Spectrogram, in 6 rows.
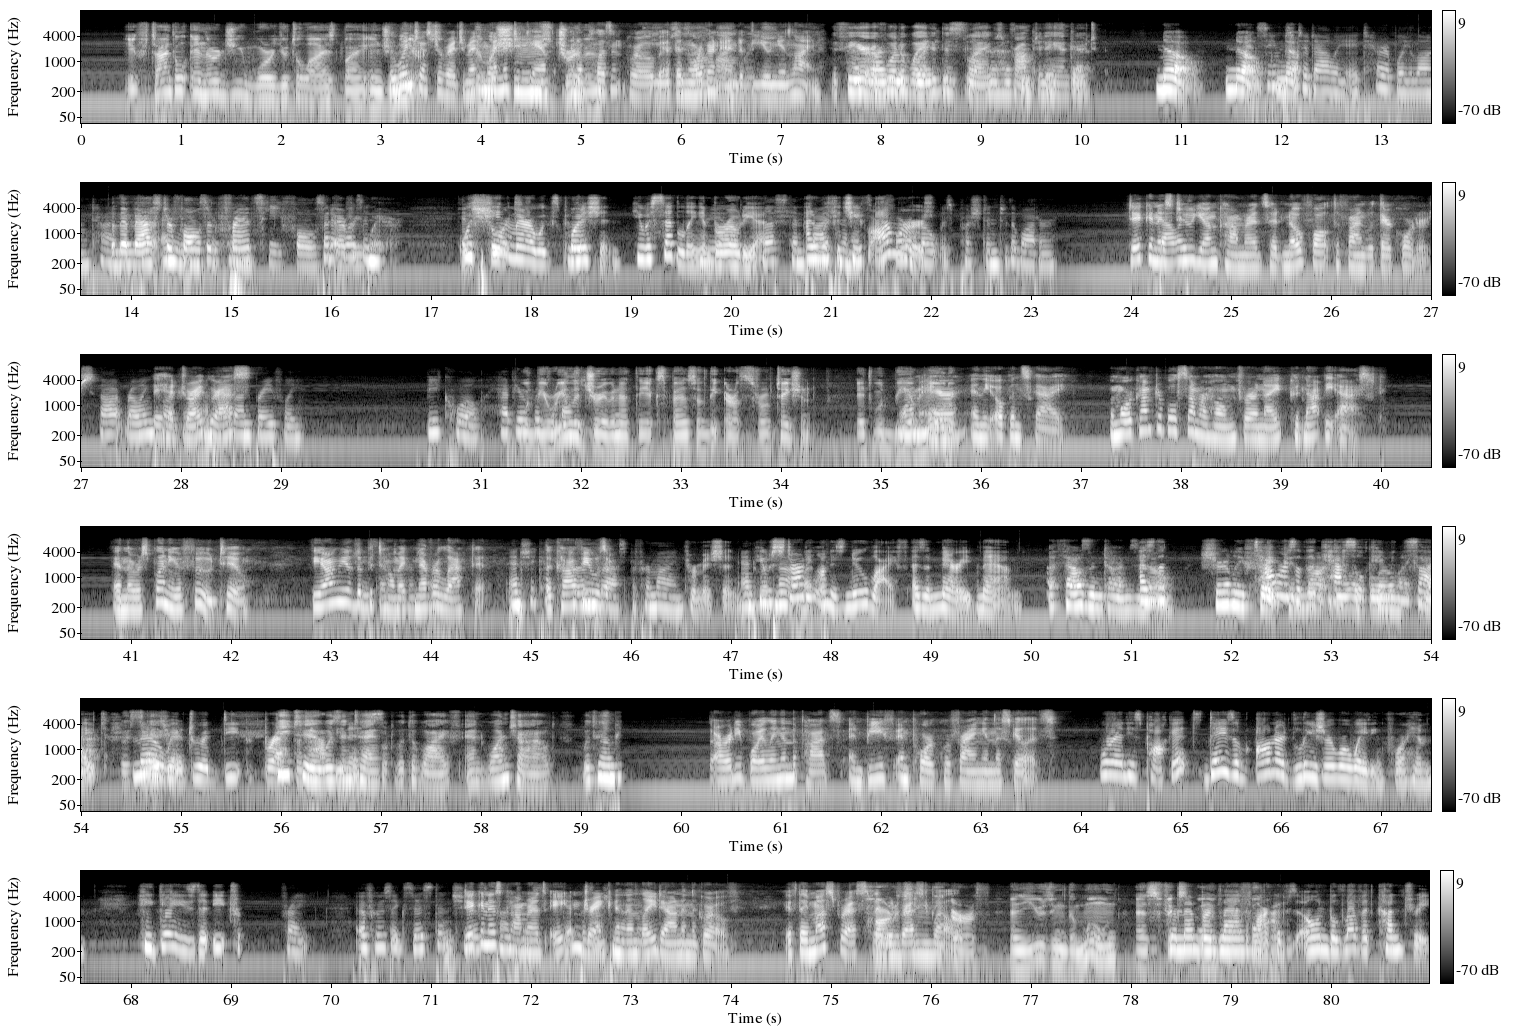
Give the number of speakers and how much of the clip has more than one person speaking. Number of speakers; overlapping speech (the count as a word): seven, about 40%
